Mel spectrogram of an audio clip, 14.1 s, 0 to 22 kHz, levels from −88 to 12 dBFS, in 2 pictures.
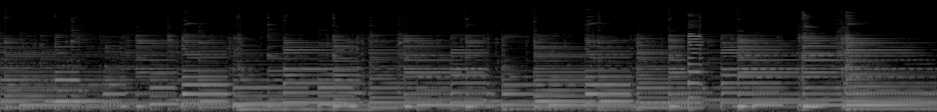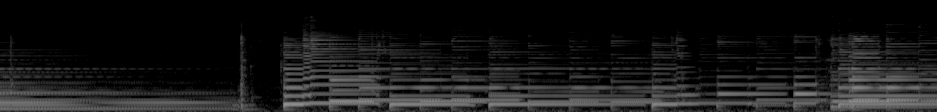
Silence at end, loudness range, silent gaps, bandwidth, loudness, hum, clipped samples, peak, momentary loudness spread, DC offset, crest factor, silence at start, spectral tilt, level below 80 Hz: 0 s; 5 LU; none; 15 kHz; -40 LUFS; none; under 0.1%; -24 dBFS; 13 LU; under 0.1%; 16 dB; 0 s; -6 dB/octave; -74 dBFS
